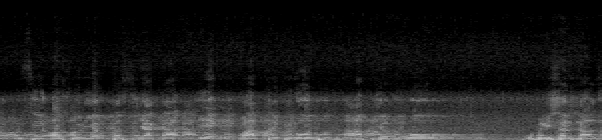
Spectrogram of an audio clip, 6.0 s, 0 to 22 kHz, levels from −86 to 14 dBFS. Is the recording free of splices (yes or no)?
yes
